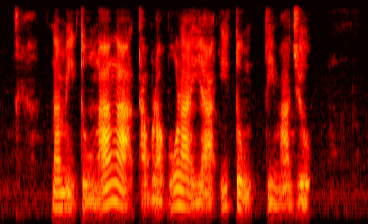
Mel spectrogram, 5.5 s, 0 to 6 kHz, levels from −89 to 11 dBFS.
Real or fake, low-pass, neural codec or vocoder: fake; 5.4 kHz; vocoder, 22.05 kHz, 80 mel bands, HiFi-GAN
